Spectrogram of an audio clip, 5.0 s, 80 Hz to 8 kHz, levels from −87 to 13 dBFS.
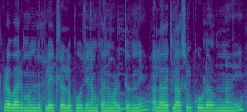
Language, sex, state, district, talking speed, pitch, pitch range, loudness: Telugu, female, Telangana, Mahabubabad, 145 wpm, 200 Hz, 200-205 Hz, -17 LUFS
